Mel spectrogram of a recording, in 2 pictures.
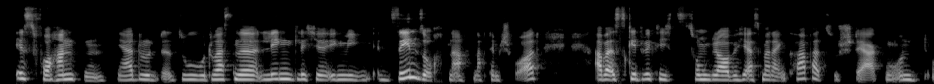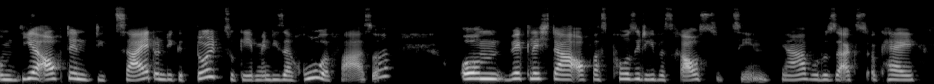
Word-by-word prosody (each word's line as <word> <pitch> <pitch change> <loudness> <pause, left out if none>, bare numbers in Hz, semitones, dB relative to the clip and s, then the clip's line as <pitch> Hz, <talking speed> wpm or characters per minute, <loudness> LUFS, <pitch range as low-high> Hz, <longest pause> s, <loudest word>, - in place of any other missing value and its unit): ist 265 -1 0
vorhanden, 215 -5 -1
ja? 205 +1 -2
Du, 220 -1 -1
äh - - -9
du 220 -1 -3
du 225 - -2
hast 225 0 +2
'ne 225 -2 +5
gelegentliche 235 -1 0
irgendwie, 215 0 -4
äh, 210 -3 -9
Sehnsucht 285 - +4
nach - - -5
nach - - -12
dem - - -10
Sport, - - -3 0.6
aber 220 0 +4
es 215 - -2
geht 240 -2 0
wirklich 235 -3 -4
zum 225 0 -2
glaube 205 -1 +2
ich, 215 - -7
erstmal 215 0 -3
deinen 190 - -6
Körper 260 +1 -3
zu - - -17
stärken - - -4
und 215 0 -6
um 220 -2 -1
dir 260 +4 +5
auch 255 +2 +5
den 245 -6 0
die 200 -3 -12
Zeit 220 +7 +4
und 240 -2 -1
die 225 - -6
Geduld 285 - -1
zu 220 - -10
geben 205 0 -6
in 210 - -4
dieser 215 -1 -2
Ruhephase, 275 - -2 0.8
um 255 -3 +7
wirklich 260 0 +2
da 225 -2 +5
auch 215 +1 0
was 225 -1 -7
Positives 230 -5 -4
rauszuziehen, 230 +1 -3
ja? 220 +3 -3
Wo 225 - -6
du 220 - -5
sagst: 215 - -3
„Okay, 210 0 -2
225 Hz, 180 wpm, -24 LUFS, 210-250 Hz, 0.8 s, um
